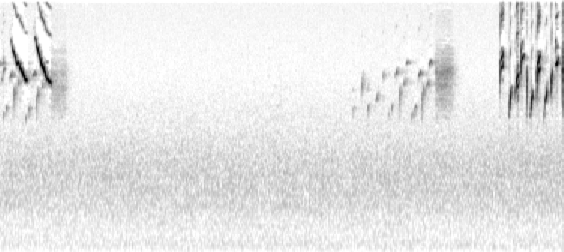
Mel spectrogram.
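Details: Goldfinch singing the swittey style of song: a short burst of high, thin, sliding twittered notes at the start, a long near-silent gap with faint distant twitters, then a rapid run of sharp high notes at the end.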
